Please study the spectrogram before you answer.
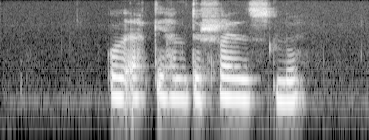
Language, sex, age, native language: Icelandic, female, 10, Icelandic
